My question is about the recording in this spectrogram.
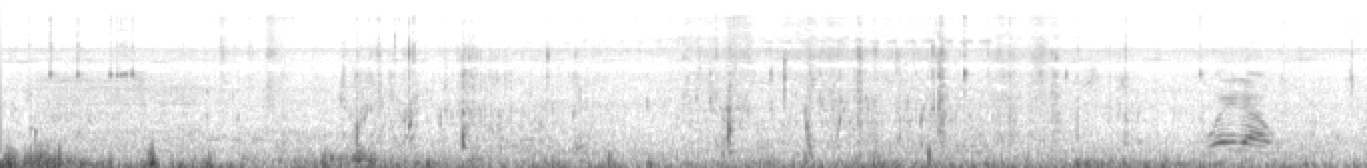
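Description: Steady low wind rumble on the microphone, with faint scattered splashes and ticks as a hooked carp thrashes at the lake surface.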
